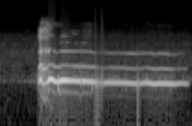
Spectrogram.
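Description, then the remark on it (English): A person fakes crying with one long, whimpering wail that starts abruptly and holds a steady, slightly sinking tone for about two seconds, fairly loud. “Let me cry. I'll cry a river for you.”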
